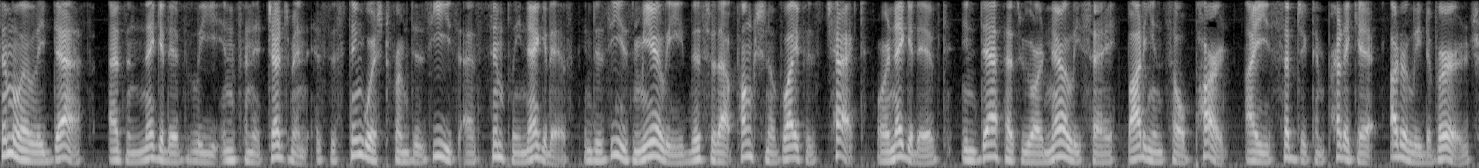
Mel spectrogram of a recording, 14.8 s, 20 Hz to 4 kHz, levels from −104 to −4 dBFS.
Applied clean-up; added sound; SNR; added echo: none; none; none; none.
